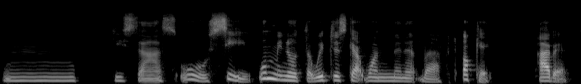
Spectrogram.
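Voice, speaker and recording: A woman's voice: on the low side, slow, creaky, a little mellow, no room sound, studio quality. A woman teaching a live online language class over a video call, explaining casually with fillers.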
